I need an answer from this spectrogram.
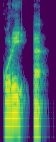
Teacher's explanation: ta on nagu selline kurgupaus, et me justkui paneks korraks selle õhuvoolu endal kinni, niimoodi kui me hääldame ja siis laseme selle jälle lahti, et quri'a ja laseme selle lahti, õhuvoolu lahti selle vokaaliga siis, mis meie selle hamza juures on.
